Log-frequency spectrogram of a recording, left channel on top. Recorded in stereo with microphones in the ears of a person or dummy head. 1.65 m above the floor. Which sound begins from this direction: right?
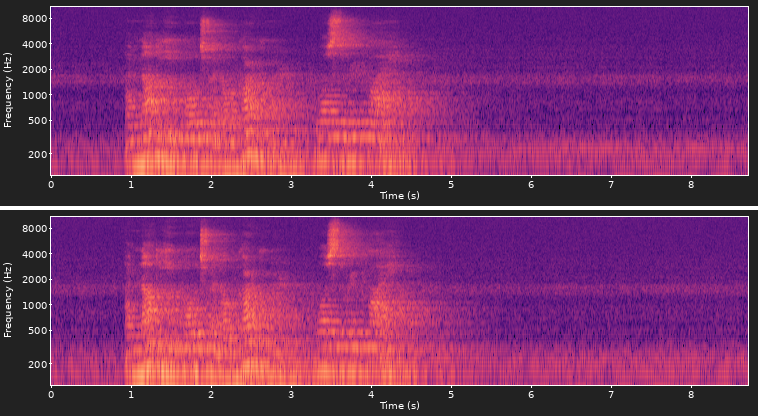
A woman speaking, at 0.9 s.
